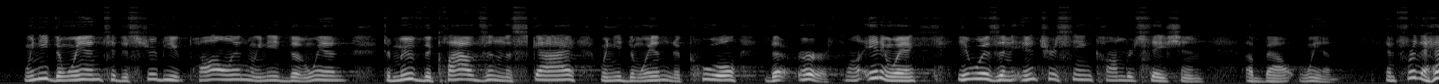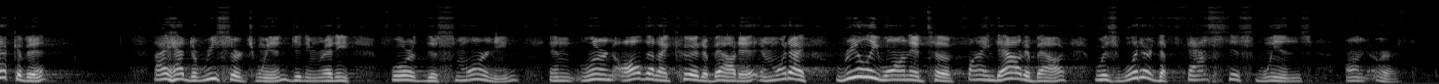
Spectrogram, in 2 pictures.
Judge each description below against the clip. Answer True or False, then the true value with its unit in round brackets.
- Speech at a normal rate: True (160 wpm)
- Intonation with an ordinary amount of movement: True (4.7 semitones)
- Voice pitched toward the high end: True (195 Hz)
